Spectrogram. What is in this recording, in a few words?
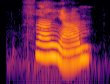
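"shan1yang2", Mandarin Chinese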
